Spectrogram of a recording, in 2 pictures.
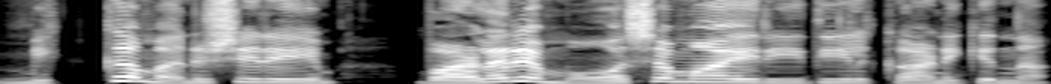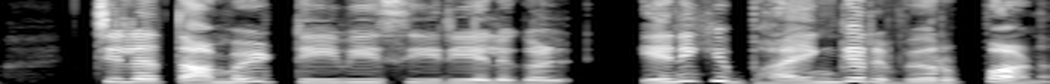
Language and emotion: Malayalam, disgusted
